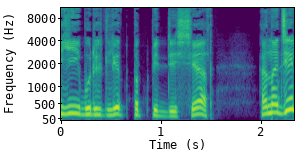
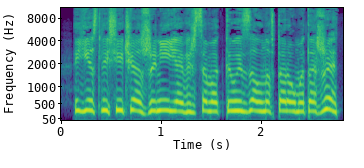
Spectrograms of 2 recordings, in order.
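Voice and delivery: high, strained woman's voice; scared young woman forcing out a threat; frightened recital; 9 semitones higher, 4 dB louder than usual. A narrator's reading. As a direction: push the words out in rising panic. Terrified hostage repeats the message.

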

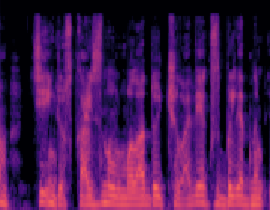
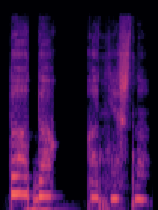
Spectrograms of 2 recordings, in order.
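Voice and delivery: absent-minded; 12 semitones higher than usual. A narrator's reading. Алька gazes at the spark, distracted higher voice. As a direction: agree without listening. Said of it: "рассеянно произнесла Алька".

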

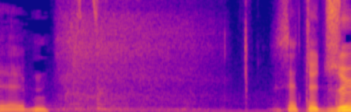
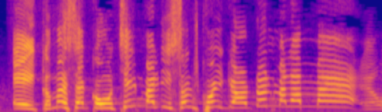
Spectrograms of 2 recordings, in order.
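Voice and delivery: much higher, pleading question; high eager question; 12 semitones higher than usual. Retold or imitated. Comic asking his partner the crowd size, high and eager. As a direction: pitch it up high like an eager kid.

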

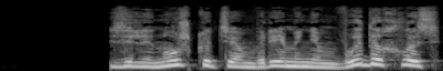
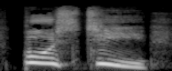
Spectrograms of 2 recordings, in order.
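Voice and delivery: higher, mildly indignant cry; indignant demand; 5 semitones higher than usual. A narrator's reading. Vasya first demands release from the hat, indignant. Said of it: "Шапка негодовала".

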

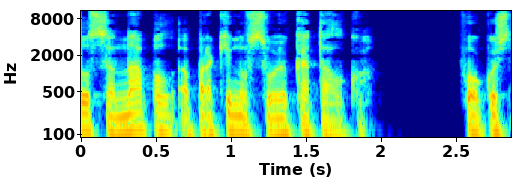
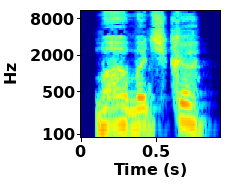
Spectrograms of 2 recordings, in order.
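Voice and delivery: frightened squeak; 5 semitones higher than usual. A narrator's reading. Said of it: "испуганно пролепетал бильярдный шар".

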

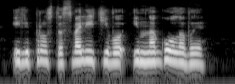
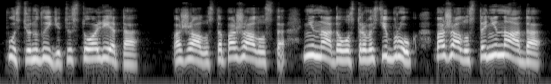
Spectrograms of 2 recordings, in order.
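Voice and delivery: raised, louder begging voice; frantic pleading; 4 semitones higher, 6 dB louder than usual. Acted. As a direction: beg desperately from inside a nightmare. Feverish boy pleads in nightmare. (отчаянная мольба)

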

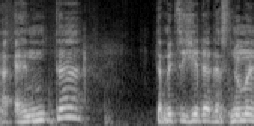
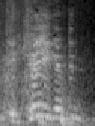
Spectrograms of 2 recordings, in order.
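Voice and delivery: straining effort; 12 semitones higher than usual. Acted. Straining to lift heavy sack.

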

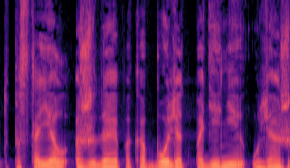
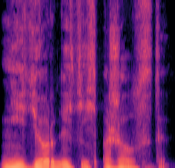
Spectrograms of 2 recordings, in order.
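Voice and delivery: low-pitched, mild henchman; polite request; 8 semitones lower than usual. A narrator's reading. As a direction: ask meekly in a low voice. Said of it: "попросил Карл Диану". (вежливо просит низким голосом)

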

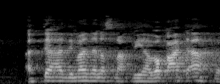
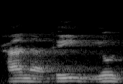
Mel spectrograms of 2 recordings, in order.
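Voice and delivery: slow and much softer; slow demonstration; 7 dB quieter, much slower than usual. Shown as a demonstration. Teacher repeating the form quietly for students, slowly. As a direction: repeat it slowly, almost to yourself. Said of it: "فتقول".

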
